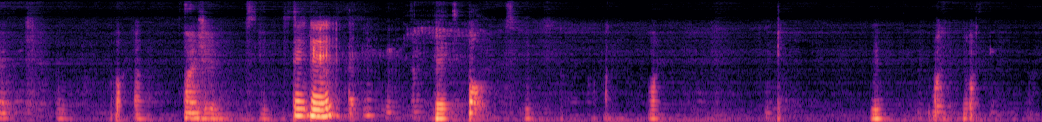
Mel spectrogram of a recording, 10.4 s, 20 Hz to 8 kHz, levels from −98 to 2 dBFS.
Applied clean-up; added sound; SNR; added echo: neural mask model DeepFilterNet 3.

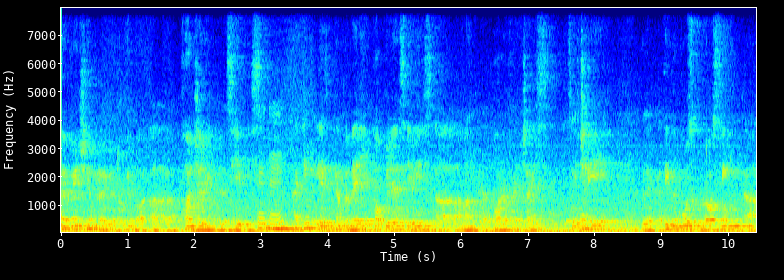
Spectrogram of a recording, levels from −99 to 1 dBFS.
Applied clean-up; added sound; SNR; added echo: none; none; none; none.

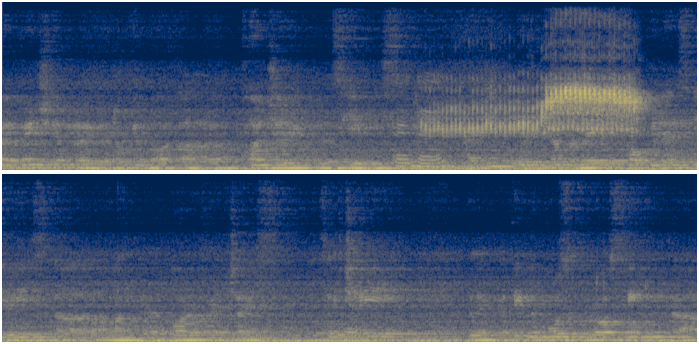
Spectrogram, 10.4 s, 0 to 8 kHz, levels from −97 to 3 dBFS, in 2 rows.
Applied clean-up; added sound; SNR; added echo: none; Chirp, tweet; -3 dB; reverberation time 0.2 s.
